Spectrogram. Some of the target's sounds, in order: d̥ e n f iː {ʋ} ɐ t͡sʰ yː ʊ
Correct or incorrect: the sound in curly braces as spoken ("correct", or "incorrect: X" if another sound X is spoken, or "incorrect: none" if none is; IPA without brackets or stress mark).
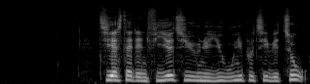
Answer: incorrect: none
